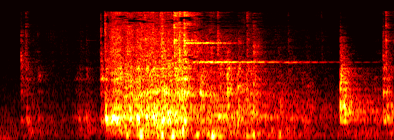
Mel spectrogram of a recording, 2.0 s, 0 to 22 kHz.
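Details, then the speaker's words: Honda GX160 air compressor engine, converted to propane, bursts to life, surges, then cuts out abruptly as if switched off, same as before the conversion; erratic running and stalling, and owner suspects weak valve springs and that a valve job is needed. "it's just like you turned it off something's killing this engine it's running just like it did"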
